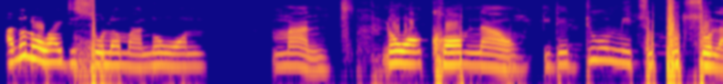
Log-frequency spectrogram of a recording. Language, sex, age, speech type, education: Nigerian Pidgin, male, 15-29, spontaneous, tertiary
